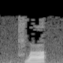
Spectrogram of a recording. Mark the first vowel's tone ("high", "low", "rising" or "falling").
rising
